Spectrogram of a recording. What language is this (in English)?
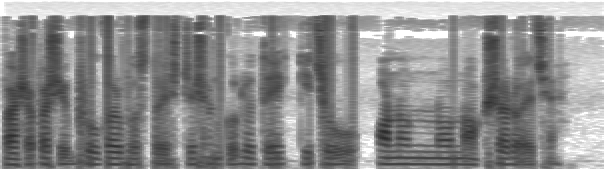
Bangla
